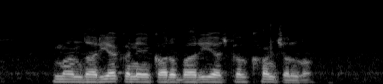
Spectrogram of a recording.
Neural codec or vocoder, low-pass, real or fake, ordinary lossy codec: none; 7.2 kHz; real; MP3, 64 kbps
